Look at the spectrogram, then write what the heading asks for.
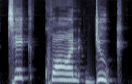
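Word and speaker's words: Thích Quảng Đức: tried the name of the monk is pronounced tick Quan Duke thank you duke like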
